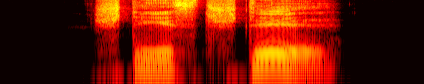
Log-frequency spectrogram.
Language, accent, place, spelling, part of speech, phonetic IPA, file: German, Germany, Berlin, stehst still, verb, [ˌʃteːst ˈʃtɪl], De-stehst still.ogg
- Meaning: second-person singular present of stillstehen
